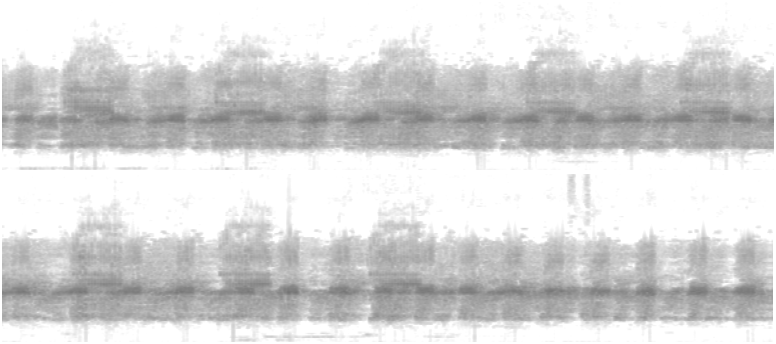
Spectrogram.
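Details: Night-time frog chorus, shrill and crowded, swelling and fading in pulses roughly twice a second, with a few brief low sounds in the background.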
